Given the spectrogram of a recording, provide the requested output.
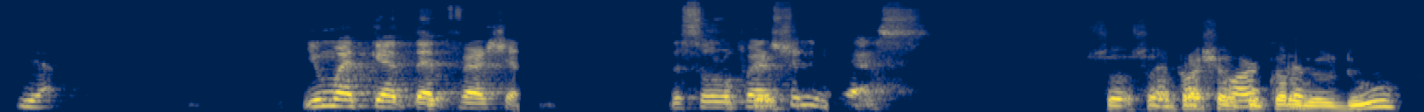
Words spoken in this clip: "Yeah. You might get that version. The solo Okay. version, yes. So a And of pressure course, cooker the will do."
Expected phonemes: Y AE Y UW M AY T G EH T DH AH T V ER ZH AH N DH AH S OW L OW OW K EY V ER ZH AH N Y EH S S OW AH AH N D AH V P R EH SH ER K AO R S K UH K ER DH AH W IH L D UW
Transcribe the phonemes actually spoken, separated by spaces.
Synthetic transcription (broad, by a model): Y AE Y UW M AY T G EH T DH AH T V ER SH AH N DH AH S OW L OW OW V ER SH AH N Y EH S S OW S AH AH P R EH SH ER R K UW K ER W IH L D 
